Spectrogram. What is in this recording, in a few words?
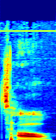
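"cao", Mandarin Chinese, second tone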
